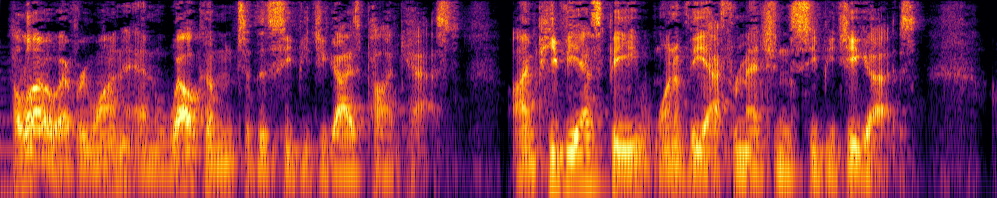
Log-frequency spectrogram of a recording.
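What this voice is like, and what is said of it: Hoarse, worn-out voice. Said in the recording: “if you can't tell from my hoarse voice after talking for several days”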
